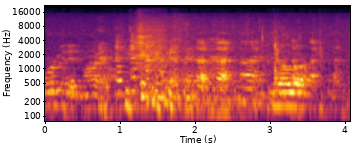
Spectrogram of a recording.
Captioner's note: audience laughing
